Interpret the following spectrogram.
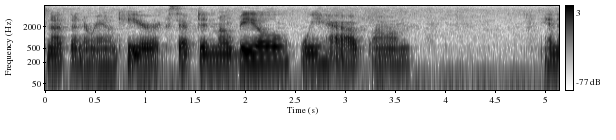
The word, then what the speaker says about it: Mobile: call it that too, because it's spelled the same thing as your mobile phone. Or what it used to be called, mobile phone anyway. But anyway, it's called Mobile, Alabama.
